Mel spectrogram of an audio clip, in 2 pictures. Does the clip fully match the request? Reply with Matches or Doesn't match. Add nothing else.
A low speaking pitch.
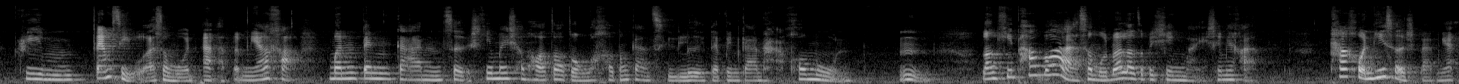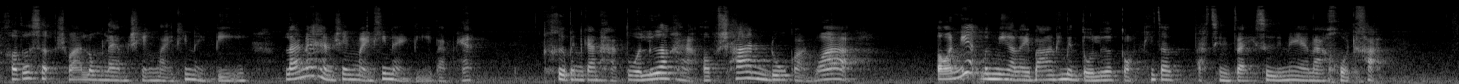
Doesn't match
